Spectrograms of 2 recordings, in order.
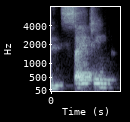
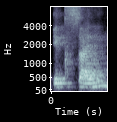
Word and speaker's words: inciting: an inciting incident uh please hear that I did not say the word exciting and if you see that on your screen the word is spelled I NCI T iing not exciting what is an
